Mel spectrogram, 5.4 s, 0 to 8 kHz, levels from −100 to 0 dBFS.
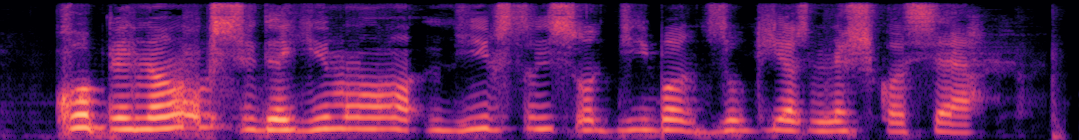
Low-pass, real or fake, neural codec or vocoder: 7.2 kHz; fake; codec, 16 kHz in and 24 kHz out, 0.6 kbps, FireRedTTS-2 codec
